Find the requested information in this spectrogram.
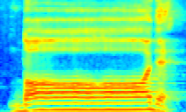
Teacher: আলহামদুলিল্লাহ, দদ হরফটিও মোটা হরফ, মোটা করে উচ্চারণ করতে হবে। দদের মাখরাজ জিহ্বার গোড়ার কিনারা সামনের উপরের 2 দাঁতের গোড়ার সঙ্গে লাগিয়ে উচ্চারিত হয়।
